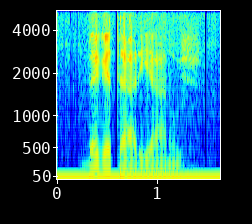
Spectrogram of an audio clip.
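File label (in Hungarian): vegetarian, hungarian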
